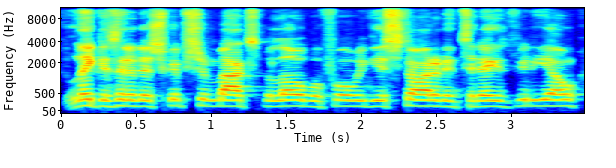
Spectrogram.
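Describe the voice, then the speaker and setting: A man's voice: fairly high pitch, completely flat delivery, fast. A man with a stuffy cold voice hosting a loose, casual commentary video, thinking aloud with fillers and repeats. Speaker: commentary channel host.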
